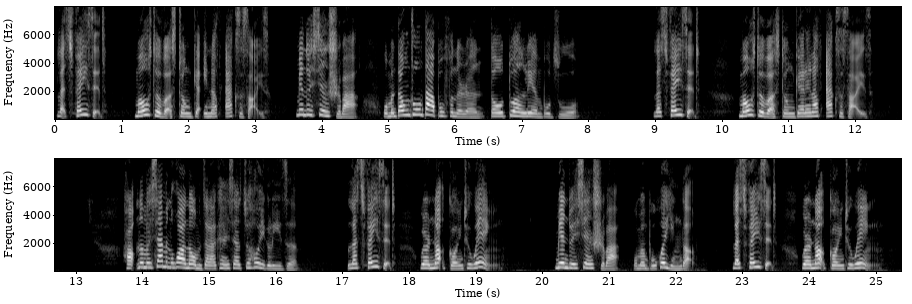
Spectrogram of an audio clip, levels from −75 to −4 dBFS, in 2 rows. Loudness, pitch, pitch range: -25 LUFS, 260 Hz, 220-310 Hz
